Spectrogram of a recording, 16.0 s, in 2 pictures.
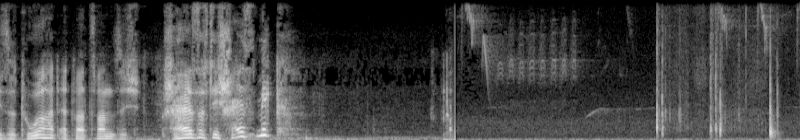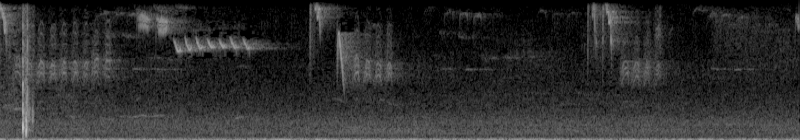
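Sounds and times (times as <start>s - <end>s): songbirds chirping and trilling: 4.6s - 16.0s.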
